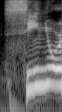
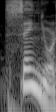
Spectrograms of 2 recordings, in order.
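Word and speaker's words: Señor: I guess I've been saying his name wrong. I've been saying Senior Smoke. A lot of you guys have corrected me. Senor Smoke. I think that's how you say it.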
